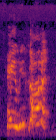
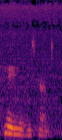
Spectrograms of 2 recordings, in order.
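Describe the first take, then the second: First: Triumphant cry. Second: Muted echo. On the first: Preacher cries out in triumph. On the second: Preacher repeats his cry, muted. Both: Acted.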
